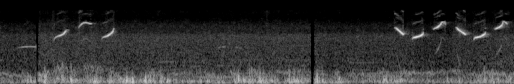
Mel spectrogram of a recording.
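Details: Cinereous tit still singing in strong wind: a short pair of high whistled notes, then a long, fast series of ringing two-note whistles near the end, over a steady low wind roar.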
